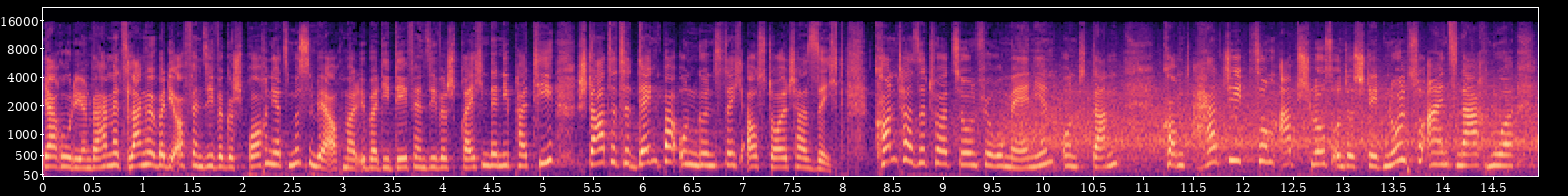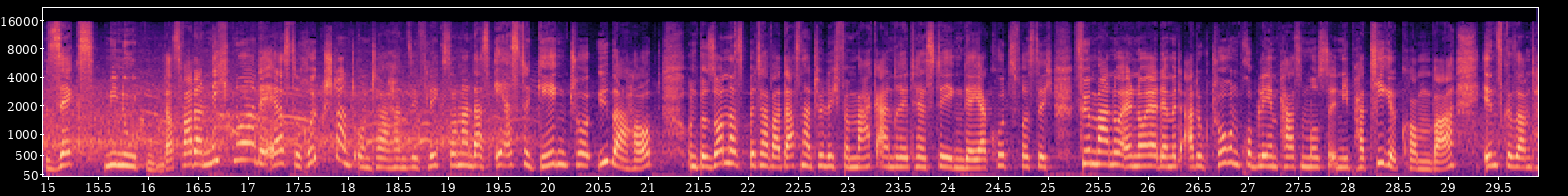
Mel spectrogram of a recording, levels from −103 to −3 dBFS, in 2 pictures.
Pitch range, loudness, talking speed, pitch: 230-290 Hz, -20 LUFS, 180 wpm, 255 Hz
